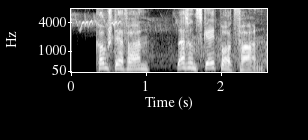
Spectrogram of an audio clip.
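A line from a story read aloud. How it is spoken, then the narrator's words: Calling from afar. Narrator (German): Er ließ nicht locker und rief schon von Weitem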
